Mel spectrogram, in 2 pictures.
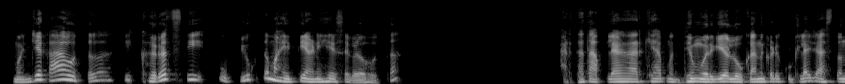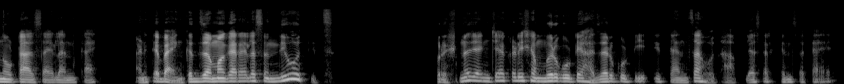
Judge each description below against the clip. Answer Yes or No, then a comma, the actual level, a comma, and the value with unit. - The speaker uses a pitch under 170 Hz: Yes, low, 135 Hz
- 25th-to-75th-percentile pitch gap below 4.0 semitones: No, average, 4.4 semitones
